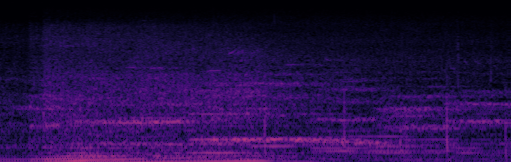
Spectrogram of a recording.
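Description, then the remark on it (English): A car engine hums low and steady as a woman gets out of the car, then rises in pitch as the man driving accelerates and drives off, with a faint whine over the rumble and no voices. “He grins to himself and kisses her other cheek before she gets out of the car and he drives off.”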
